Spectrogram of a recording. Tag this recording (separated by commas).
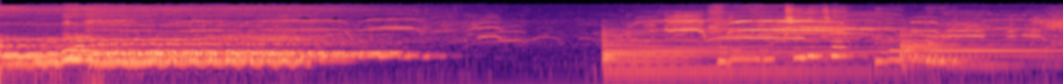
Music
